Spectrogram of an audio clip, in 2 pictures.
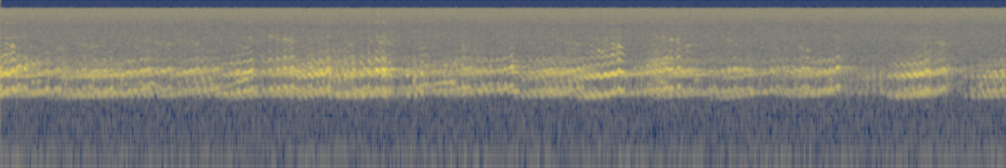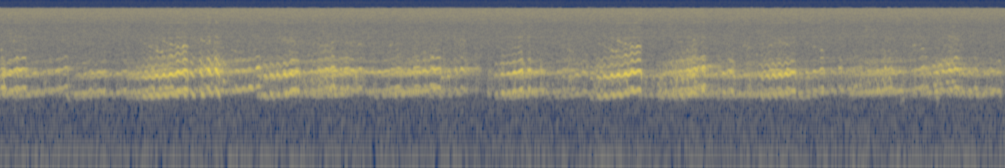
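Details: Kuma Basin, Kumamoto, Japan: a crowd of mountain brown frogs producing a continuous chorus of short, throaty, rapidly pulsed croaks, with distinct louder calls popping out around the middle and toward the end.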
